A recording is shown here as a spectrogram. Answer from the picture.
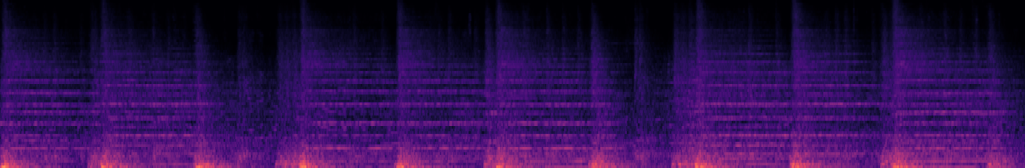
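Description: Brass band playing a slow processional march: held brass chords over a heavy drum beat about every second and a half.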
